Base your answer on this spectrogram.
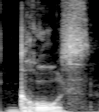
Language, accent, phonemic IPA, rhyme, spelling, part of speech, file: German, Germany, /ɡʁoːs/, -oːs, groß, adjective, De-groß.ogg
- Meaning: 1. big, large, large-scale 2. great, grand 3. tall 4. pertaining to defecation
